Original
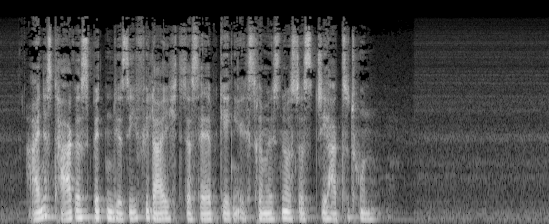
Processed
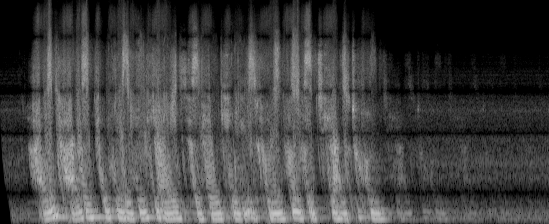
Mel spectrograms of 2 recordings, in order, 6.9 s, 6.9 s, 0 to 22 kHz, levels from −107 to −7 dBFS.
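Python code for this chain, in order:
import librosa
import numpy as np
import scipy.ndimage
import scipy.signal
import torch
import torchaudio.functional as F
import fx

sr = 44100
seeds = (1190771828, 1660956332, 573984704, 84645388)

y = fx.block_float(x, sr, bits=5)
y = np.clip(10.0 ** (23.5 / 20.0) * y, -1.0, 1.0) / 10.0 ** (23.5 / 20.0)
y = fx.echo_feedback(y, sr, ms=813, feedback_pct=40, wet_db=-22)
y = fx.env_lowpass(y, sr, base_hz=2700.0, full_db=-24.0)
y = fx.highpass(y, sr, hz=130.0, slope=6)
y = fx.fixed_phaser(y, sr, hz=2800.0, stages=8)
y = fx.dispersion(y, sr, late='lows', ms=143.0, hz=690.0)
y = fx.doppler_dist(y, sr, depth_ms=0.27)
y = y * librosa.db_to_amplitude(-4.5)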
